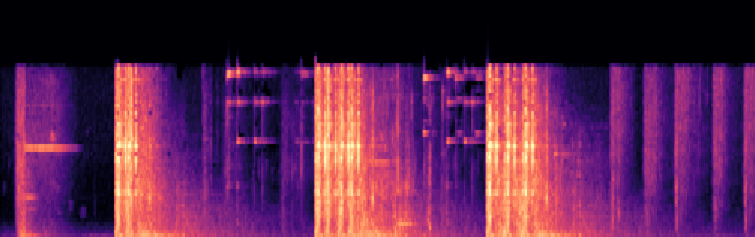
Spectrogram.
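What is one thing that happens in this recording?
A gun fires several loud, booming shots.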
